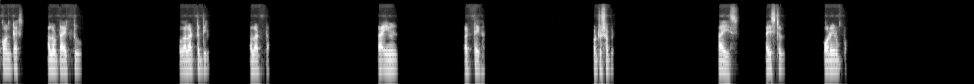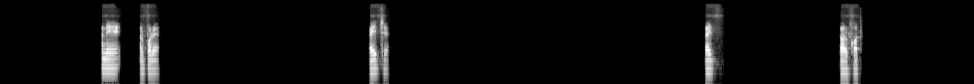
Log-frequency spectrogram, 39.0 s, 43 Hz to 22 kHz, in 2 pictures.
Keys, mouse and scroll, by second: 33.1 alt+scroll up 1, 33.5 alt+scroll down 1, 34.3-34.9 alt+scroll up 9, 35.6 alt+scroll down 5, 38.3 alt+scroll up 1.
